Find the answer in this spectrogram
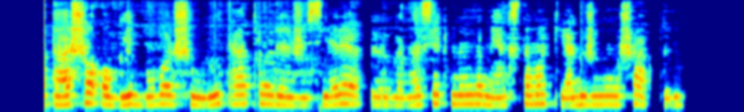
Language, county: Lithuanian, Kaunas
